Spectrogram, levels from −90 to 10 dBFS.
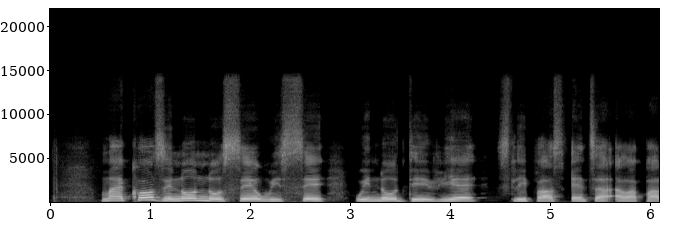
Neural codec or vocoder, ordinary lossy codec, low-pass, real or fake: codec, 44.1 kHz, 7.8 kbps, DAC; none; 14.4 kHz; fake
